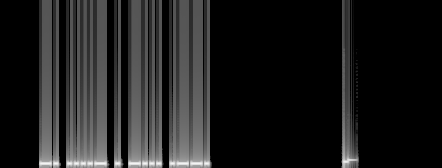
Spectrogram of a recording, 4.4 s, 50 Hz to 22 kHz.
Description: Morse code, heard as a keyed tone, about 36 wpm, 700 Hz. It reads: N4EBP
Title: USA Call Signs - 5 Characters - 3x Character Spacing - 35wpm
